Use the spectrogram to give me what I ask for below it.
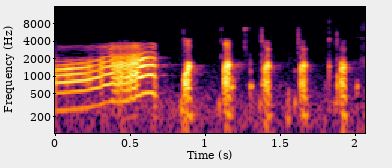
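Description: Chicken sound effect: a drawn-out, nasal harmonic squawk opens, then cuts off into a run of short, evenly spaced clucks.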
